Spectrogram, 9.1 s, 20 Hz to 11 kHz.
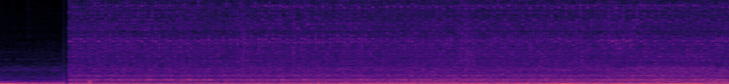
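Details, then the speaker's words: Toyota 1NR-FE engine near 400,000 km, idling before timing chain replacement: busy clattering rattle with steady thin whine above it; timing chain rattle from worn chain and tensioner at high mileage. "guys short video tayo isalpak na natin yung ano yung timing chain kasi ang tinakbo po nito magpo 400,000 na ah pakinggan muna natin yung ingay"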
